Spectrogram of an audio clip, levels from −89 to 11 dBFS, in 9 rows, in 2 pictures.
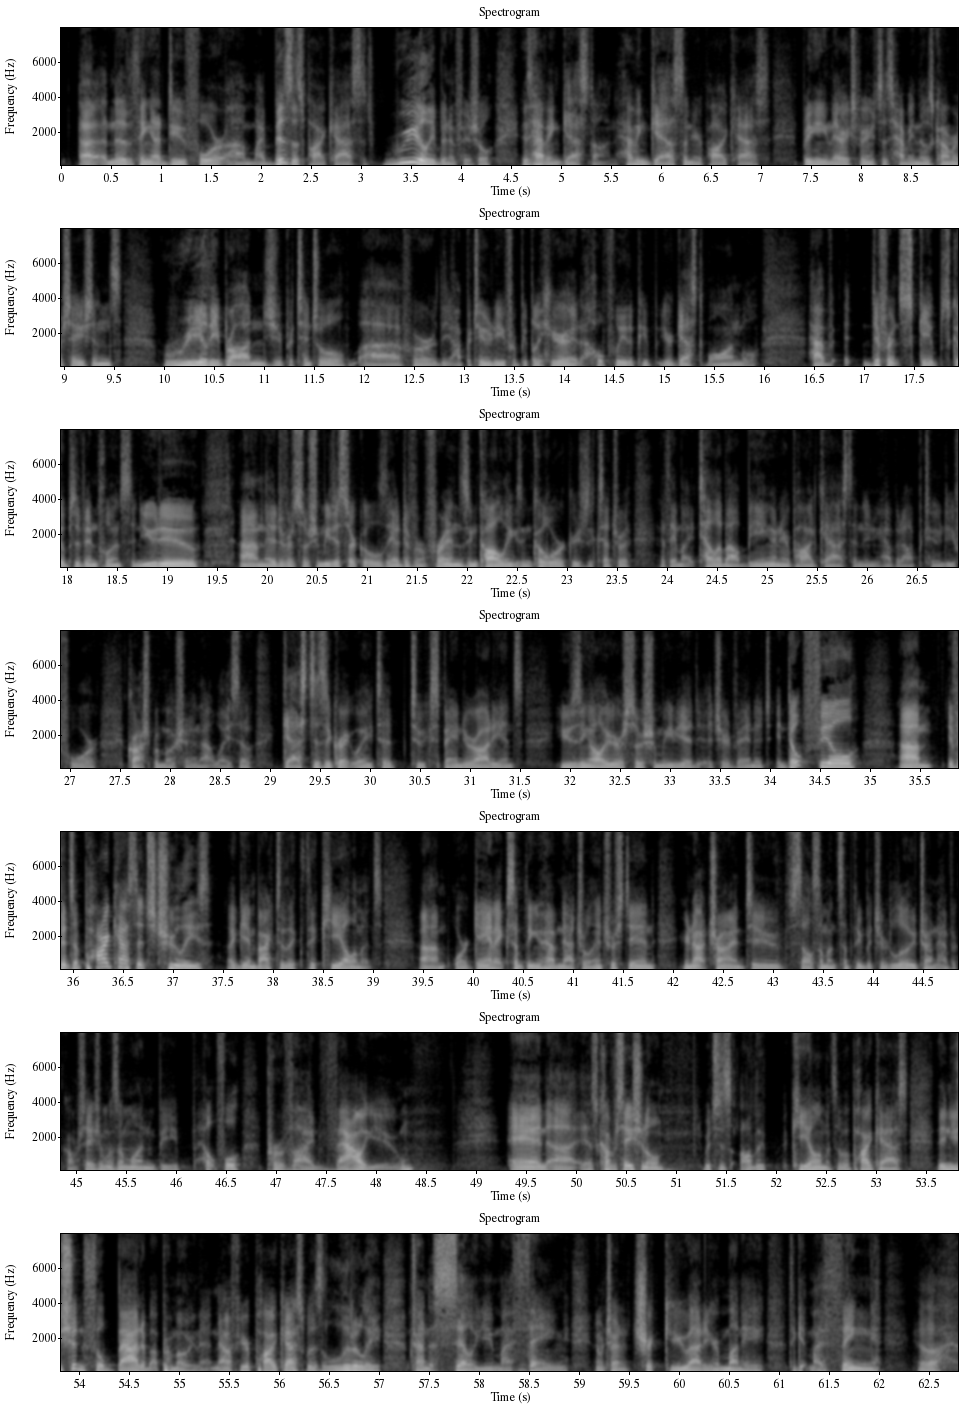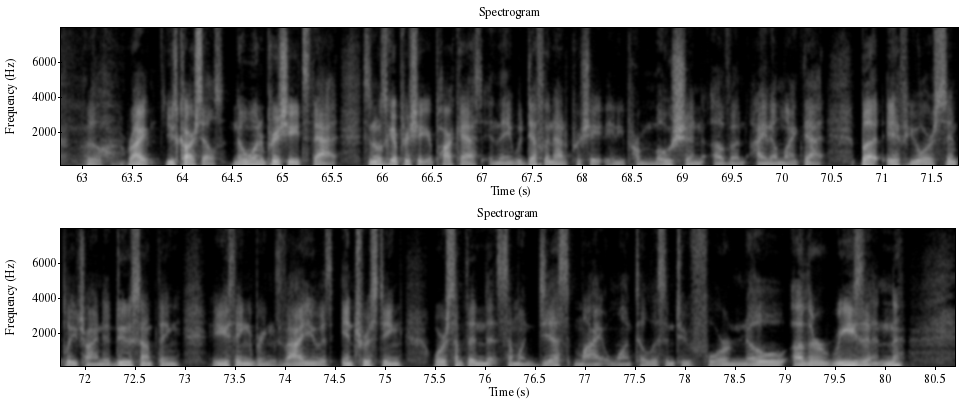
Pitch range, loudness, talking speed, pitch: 115-135 Hz, -27 LUFS, 200 wpm, 125 Hz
